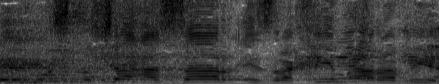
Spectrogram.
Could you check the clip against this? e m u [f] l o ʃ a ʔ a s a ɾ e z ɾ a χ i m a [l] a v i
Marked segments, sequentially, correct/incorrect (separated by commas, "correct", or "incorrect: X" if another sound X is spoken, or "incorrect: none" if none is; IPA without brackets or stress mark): incorrect: ʃ, incorrect: ɾ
